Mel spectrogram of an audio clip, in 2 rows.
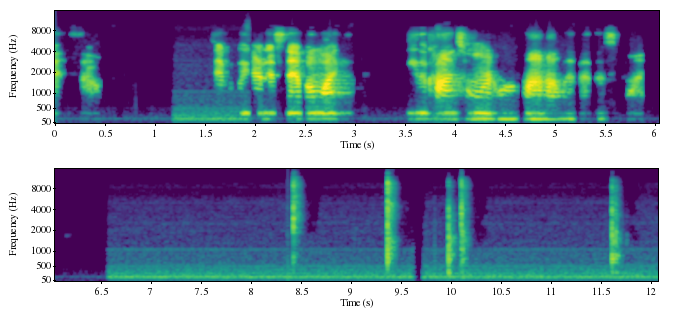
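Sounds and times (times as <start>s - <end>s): low electrical hum and hiss: 0.3s - 2.8s, 6.6s - 12.0s.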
